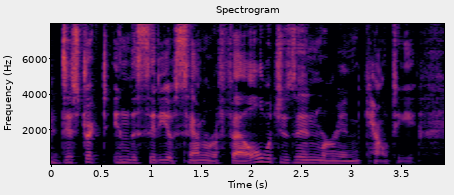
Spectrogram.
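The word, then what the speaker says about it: San Rafael: it's actually a district in the city of San Rafel which is in Marin County and yes that is how you say it it's spelled San Raphael but it's said it's pronounced San Rafel um I had a friend who worked for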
